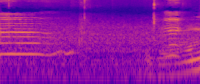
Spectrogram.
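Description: A high-pitched vocal cry, held steady for about half a second at the start, then a second cry rising in pitch near the end.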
